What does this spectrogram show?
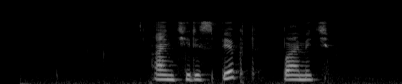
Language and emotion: Russian, neutral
